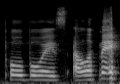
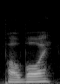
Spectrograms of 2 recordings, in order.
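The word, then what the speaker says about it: po' boy: boy sandwich po boy po boy is that how you say it po boy it's like poorer but po poor boy boy exactly yeah you think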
